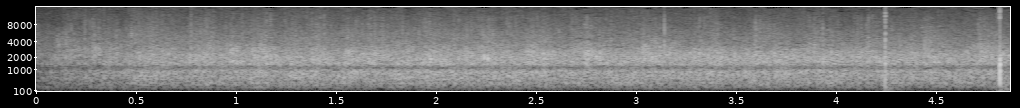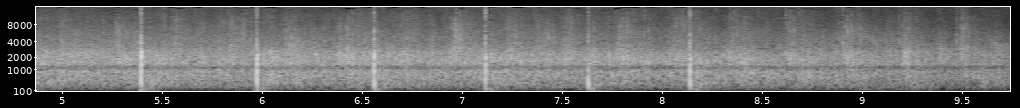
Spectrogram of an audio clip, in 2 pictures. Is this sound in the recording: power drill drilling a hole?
no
